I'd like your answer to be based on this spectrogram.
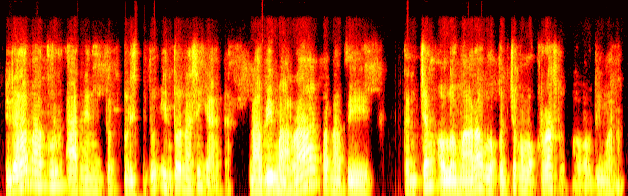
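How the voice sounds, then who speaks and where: Higher-voiced male lecturer, muffled recording. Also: a little fast, creaky. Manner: explains through examples with frequent fillers and restarts. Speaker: university lecturer. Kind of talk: classroom lecture on Quran interpretation. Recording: dull lo-fi classroom recording.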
